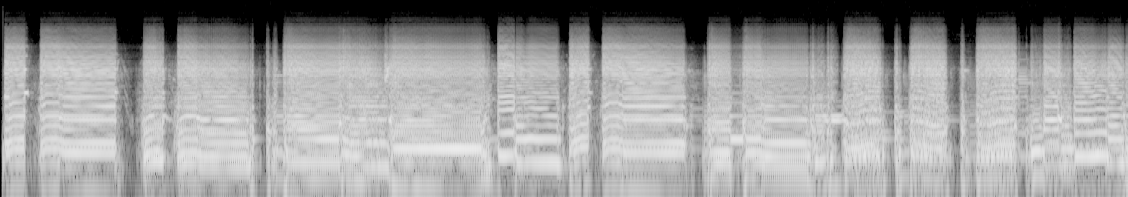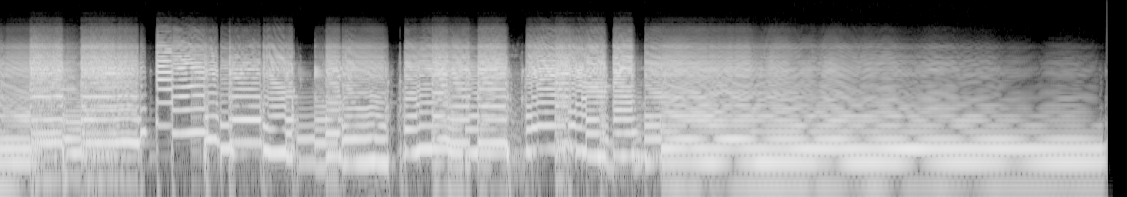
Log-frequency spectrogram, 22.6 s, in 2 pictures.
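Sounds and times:
guitar through an MXR gain pedal on a Variac at 15 V: 0.0 - 22.4.

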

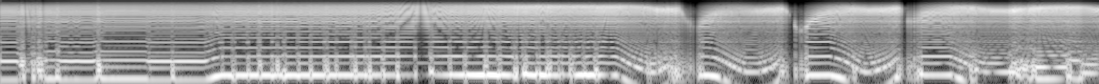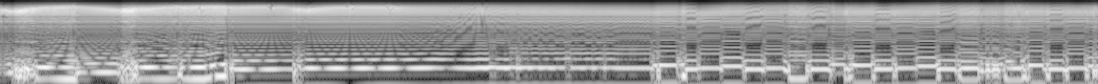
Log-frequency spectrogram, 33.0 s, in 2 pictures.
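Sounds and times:
monophonic synthesizer: 0.0 - 32.9.

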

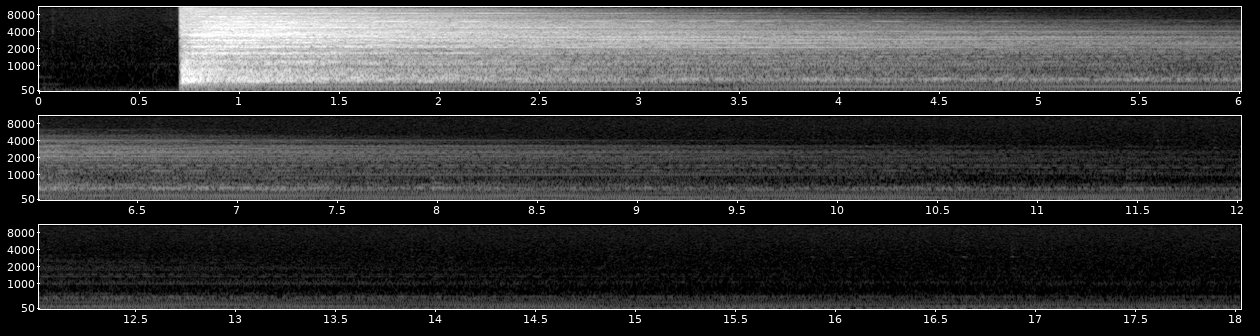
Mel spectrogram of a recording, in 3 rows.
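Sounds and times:
cymbal: 0.7 - 7.9.

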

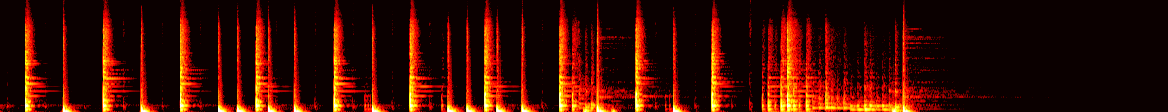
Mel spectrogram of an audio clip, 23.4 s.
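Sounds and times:
snare drum: 2.1 - 2.4, 3.6 - 4.0, 5.2 - 5.6, 6.7 - 7.5, 8.2 - 10.1, 11.2 - 13.6, 15.3 - 18.2
kick drum: 4.4 - 6.1, 9.0 - 10.6.

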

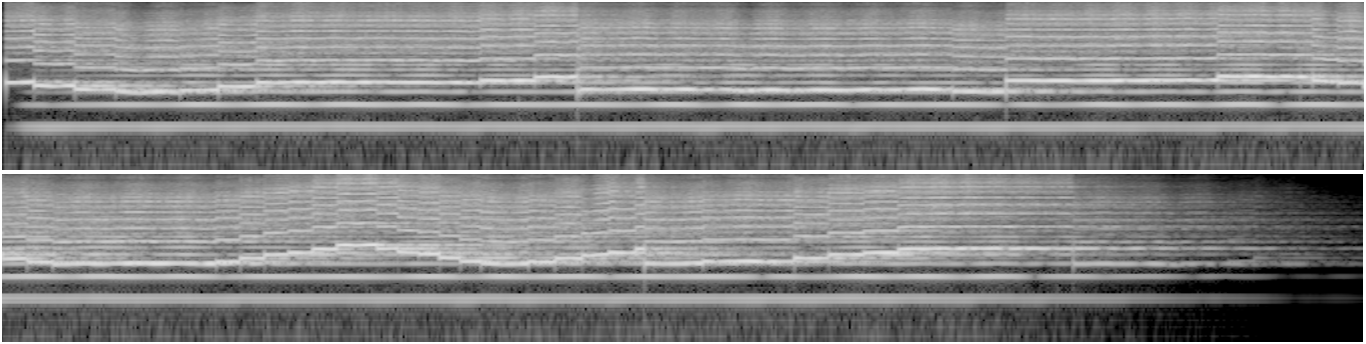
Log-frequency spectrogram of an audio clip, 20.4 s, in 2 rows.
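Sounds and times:
flute: 0.0 - 20.2.

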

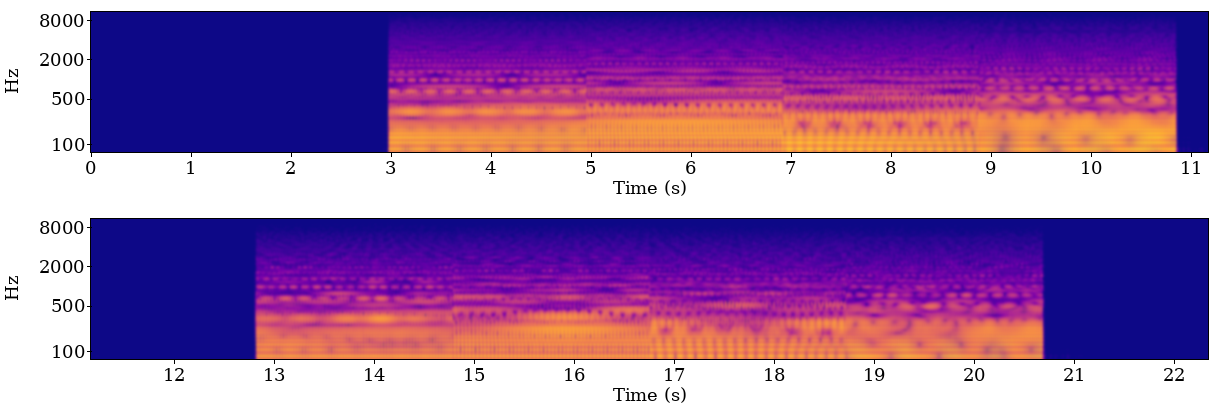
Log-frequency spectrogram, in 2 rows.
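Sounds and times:
Boss DC-2W chorus guitar effect, bright: 3.0 - 10.9, 12.8 - 20.7.

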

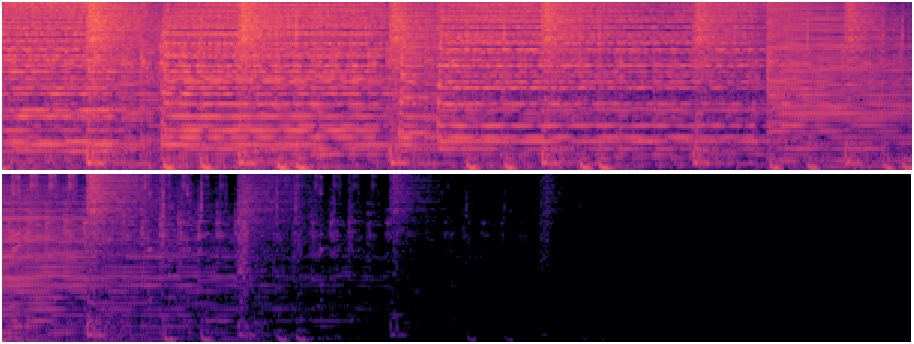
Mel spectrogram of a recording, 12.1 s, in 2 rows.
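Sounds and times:
synthesizer film music: 0.0 - 9.1.

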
